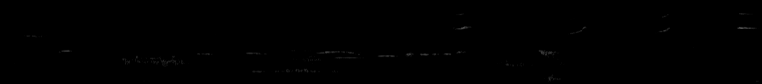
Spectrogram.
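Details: White-rumped shama singing as relaxing company with coffee: soft low warbles and drawn-out whistles, then sharp high upslurred notes scattered through the second half, with one low thud midway.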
